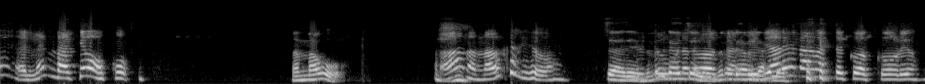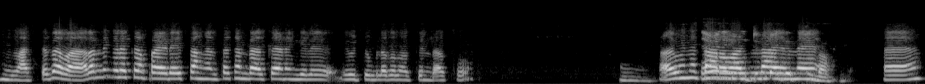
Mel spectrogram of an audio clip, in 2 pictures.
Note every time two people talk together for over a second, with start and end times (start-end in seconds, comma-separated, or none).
6.3-7.9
